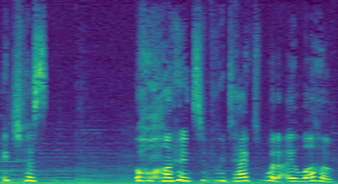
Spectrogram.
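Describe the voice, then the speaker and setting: Man doing a soft, earnest young woman. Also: very high voice, fairly even intonation, slow, faint music behind. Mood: tearful.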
